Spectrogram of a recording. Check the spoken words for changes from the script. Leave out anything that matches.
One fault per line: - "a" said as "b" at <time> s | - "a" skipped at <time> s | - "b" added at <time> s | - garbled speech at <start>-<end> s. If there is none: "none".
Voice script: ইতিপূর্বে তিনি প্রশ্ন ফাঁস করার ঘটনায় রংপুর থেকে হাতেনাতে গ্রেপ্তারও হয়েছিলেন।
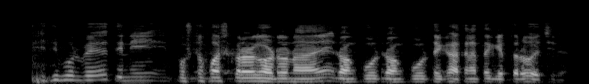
- "রংপুর" added at 3.9 s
